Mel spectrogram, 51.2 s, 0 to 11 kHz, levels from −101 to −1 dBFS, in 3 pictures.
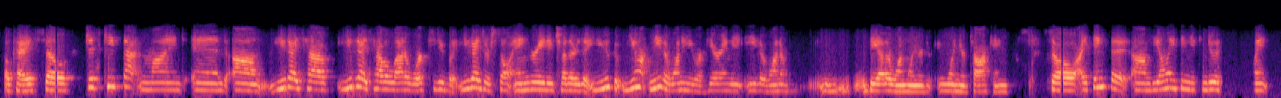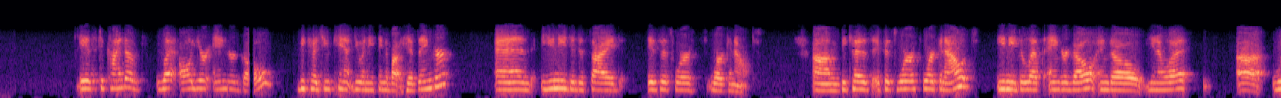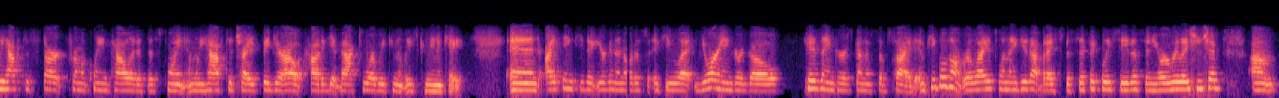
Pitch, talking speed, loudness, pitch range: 200 Hz, 210 wpm, -25 LUFS, 185-220 Hz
